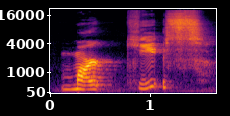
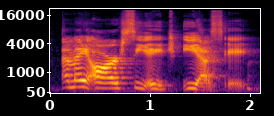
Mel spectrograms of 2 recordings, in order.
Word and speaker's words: Marchese: speak Italian, so things are going to be pronounced horribly wrong, probably, of a Marchese, M-A-R-C-H E-R-E-E-S-E, I think. Is it on the back? Of course it's not on. No, it is. Marchese.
